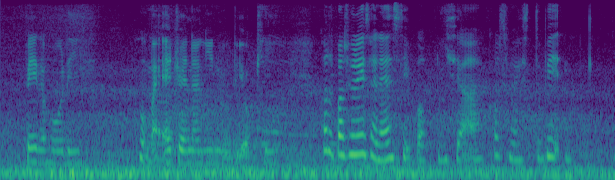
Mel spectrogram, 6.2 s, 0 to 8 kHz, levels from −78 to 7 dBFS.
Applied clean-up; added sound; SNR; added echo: none; Aircraft; 0 dB; none.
